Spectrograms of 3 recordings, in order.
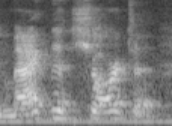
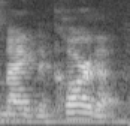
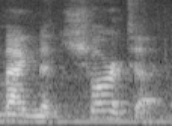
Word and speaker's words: Magna Carta: say it is actually magnet charta even though it's spelled with just a c not a CH but I don't I don't pronounce it that way um because everybody pretty much says Magna Carta but uh if you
